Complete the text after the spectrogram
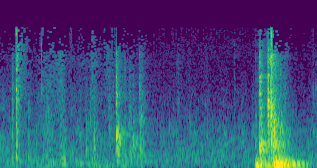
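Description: A few faint clicks and rattles, like a handle or latch being worked, followed by a loud, solid thud of a back door swinging shut. No one speaks.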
